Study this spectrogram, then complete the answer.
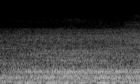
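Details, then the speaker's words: Cheap Amazon diesel heater newly installed under passenger seat box of a 1992 Land Rover Defender: steady, even low roar of burner and fan, no surging, popping or rattles; running normally, very warm output. "i don't know if you can hear it but it's rolling and it's exciting because it is very warm"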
